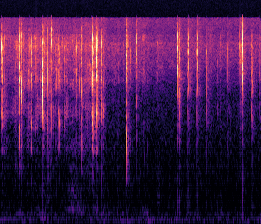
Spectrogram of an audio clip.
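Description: Fingertips and nails tap and scratch the textured faces of a small hollow plastic stickerless Rubik's cube with blue faces and orange sides. The result is a quiet stream of bright, dry clicks and crisp scratching. Several sharper taps stand out over a soft rustling bed.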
